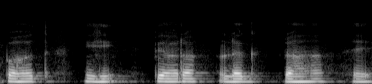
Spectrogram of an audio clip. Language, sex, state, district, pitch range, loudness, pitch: Hindi, male, Punjab, Kapurthala, 130-135 Hz, -18 LUFS, 130 Hz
